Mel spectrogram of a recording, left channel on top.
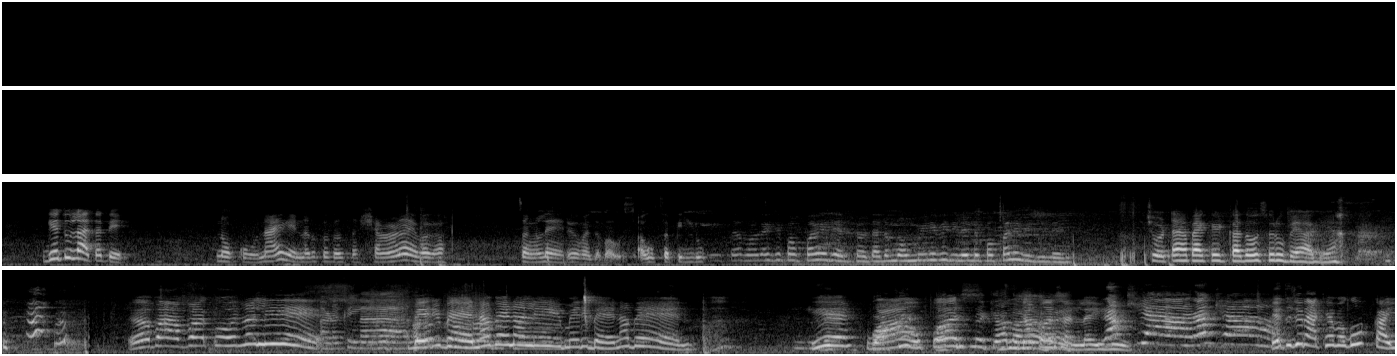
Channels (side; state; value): left; silent; 62 dB below the other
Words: घे तुला आता ते. नको नाही घेणार तो तसा. शाळा आहे बघा, चांगला आहे रे माझा भाऊ. आऊचा पिल्लू. तर मग असे पप्पा बी देत नव्हता, आता मम्मीने बी दिलेलं, पप्पाने बी दिले. छोटा पैकेट का 200 रुपये आ गया. बाबा कोण आली? अडकला. मेरी बहना बहन आली, मेरी बहना बहन. ये वाव, पर्स. जुना पर्स आणलाय. हे तुझ्या राख्या बघू काय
